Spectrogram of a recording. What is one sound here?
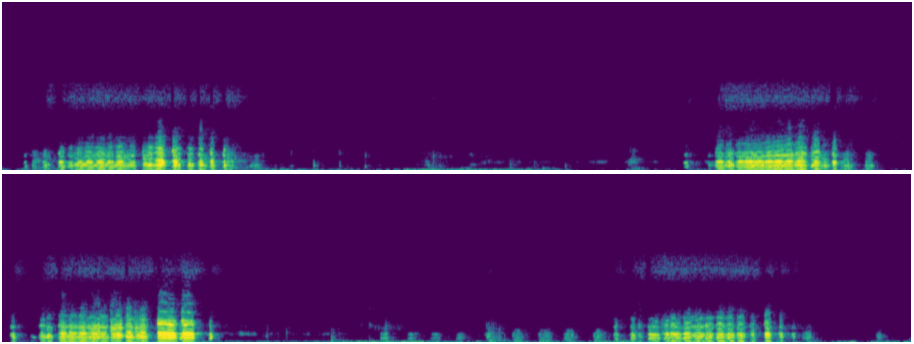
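Geese honk loudly in long bursts, close by.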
